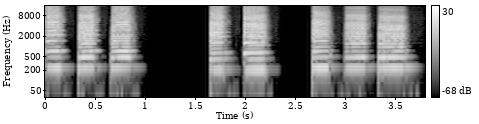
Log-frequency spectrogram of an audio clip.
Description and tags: Modern Roots Reggae 14 090 Bmin A Samples
090, 14, A, Bmin, Modern, Reggae, Roots, Samples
